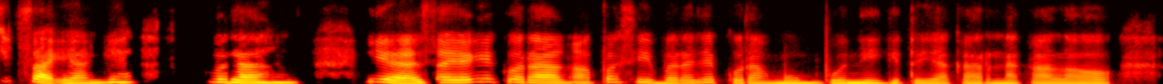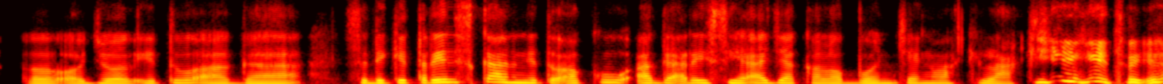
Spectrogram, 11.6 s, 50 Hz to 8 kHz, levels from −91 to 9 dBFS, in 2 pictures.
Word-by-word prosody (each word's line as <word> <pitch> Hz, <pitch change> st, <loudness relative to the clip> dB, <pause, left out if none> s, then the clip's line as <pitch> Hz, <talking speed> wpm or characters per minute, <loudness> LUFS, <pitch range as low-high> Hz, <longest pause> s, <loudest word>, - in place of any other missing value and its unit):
Sayangnya 230 Hz, 0 st, +4 dB, 0.4 s
kurang, 245 Hz, -3 st, +4 dB, 0.5 s
iya 275 Hz, -3 st, +3 dB, 0.2 s
sayangnya 255 Hz, +4 st, +1 dB
kurang 245 Hz, -3 st, +3 dB
apa 235 Hz, +3 st, -7 dB
sih 260 Hz, -, -7 dB
ibaratnya 230 Hz, +3 st, -3 dB
kurang 225 Hz, -2 st, -3 dB
mumpuni 220 Hz, +1 st, 0 dB
gitu 185 Hz, 0 st, -6 dB
ya. -, -, -2 dB
Karena 185 Hz, +2 st, -3 dB
kalau, 180 Hz, -1 st, -2 dB, 0.5 s
eee, 185 Hz, 0 st, 0 dB
ojol 185 Hz, 0 st, -1 dB
itu 200 Hz, +4 st, -5 dB, 0.2 s
agak 180 Hz, 0 st, -1 dB, 0.4 s
sedikit 210 Hz, +1 st, +1 dB
riskan 260 Hz, +1 st, +3 dB
gitu, 220 Hz, -, -1 dB
aku 200 Hz, +5 st, -10 dB, 0.2 s
agak 210 Hz, 0 st, +1 dB
risih 215 Hz, 0 st, 0 dB
aja 220 Hz, -1 st, +1 dB
kalau 190 Hz, -1 st, -1 dB
bonceng 190 Hz, +1 st, -2 dB
laki-laki 185 Hz, +3 st, -3 dB, 0.3 s
gitu 275 Hz, -7 st, +4 dB
ya. 255 Hz, -, +6 dB
220 Hz, 155 wpm, -24 LUFS, 190-245 Hz, 0.5 s, ya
